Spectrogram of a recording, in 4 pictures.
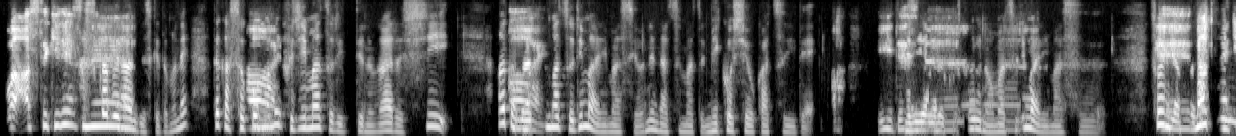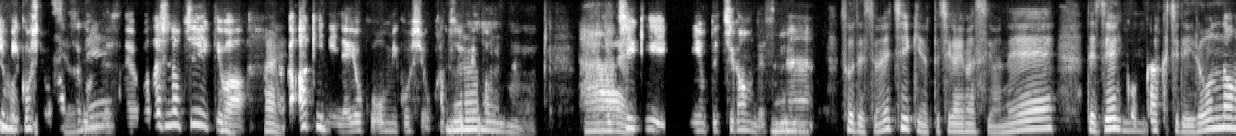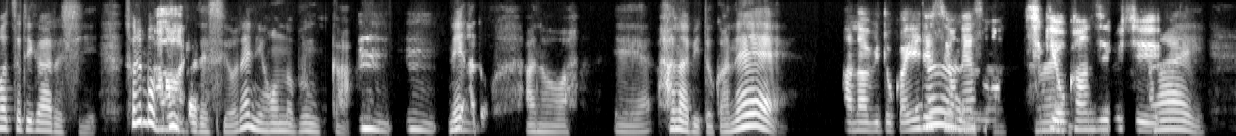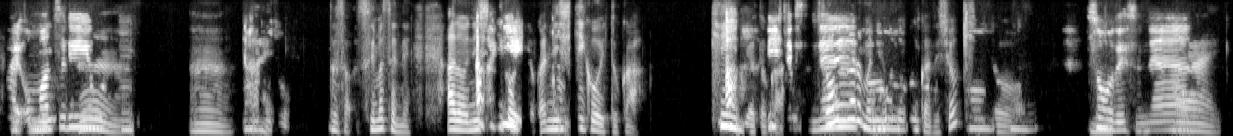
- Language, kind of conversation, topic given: Japanese, unstructured, 文化を守ることの大切さについて、あなたはどう思いますか？
- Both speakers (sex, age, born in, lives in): female, 40-44, Japan, United States; female, 70-74, Japan, Japan
- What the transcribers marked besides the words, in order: none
